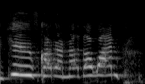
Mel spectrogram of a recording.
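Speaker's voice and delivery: very high, drawn-out, freaked-out panicked cry. Retelling an anime scene, imitating a panicking midwife. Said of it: "his midwife is literally freaking out".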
